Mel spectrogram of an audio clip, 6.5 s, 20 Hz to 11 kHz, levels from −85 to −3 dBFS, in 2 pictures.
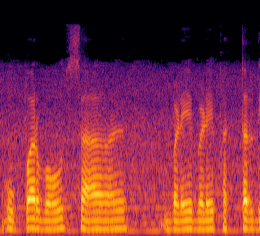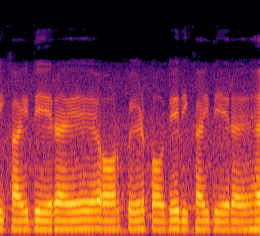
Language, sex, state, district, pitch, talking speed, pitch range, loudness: Hindi, male, Maharashtra, Chandrapur, 120 Hz, 140 wpm, 120-125 Hz, -15 LUFS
